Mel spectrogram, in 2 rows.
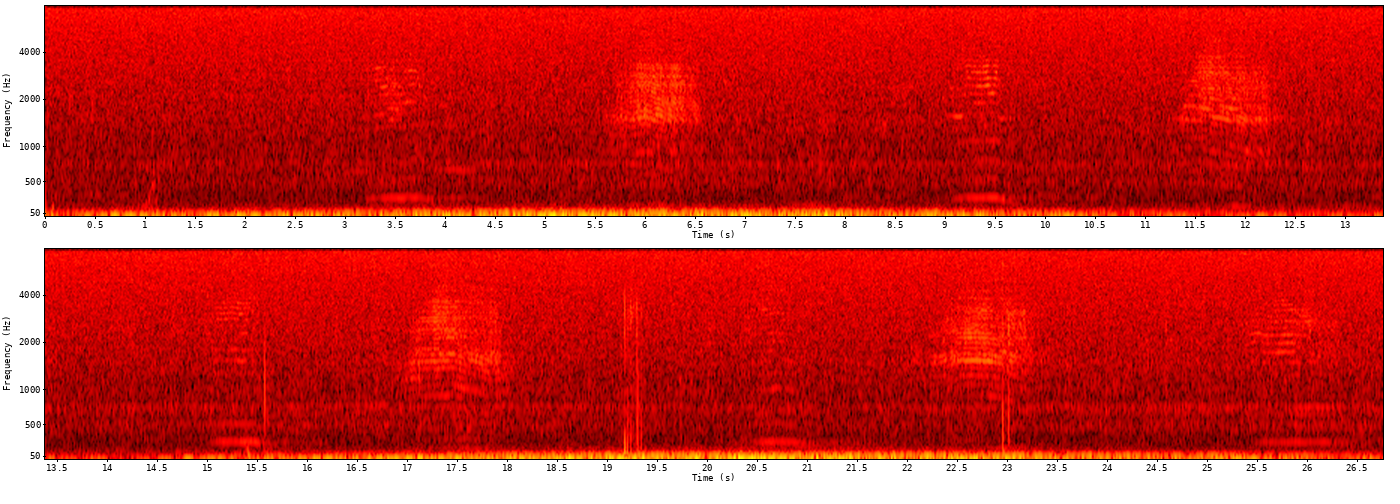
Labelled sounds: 5.7	6.2	humpback whale, 1.4 to 1.8 kHz
9.2	9.6	humpback whale, 2.4 to 3.3 kHz
11.3	12.2	humpback whale, 1.3 to 1.9 kHz
15.1	15.4	humpback whale, 3.0 to 3.2 kHz
17.0	17.9	humpback whale, 0.93 to 1.9 kHz
22.4	23.0	humpback whale, 1.4 to 1.8 kHz
25.4	25.9	humpback whale, 1.7 to 3.3 kHz

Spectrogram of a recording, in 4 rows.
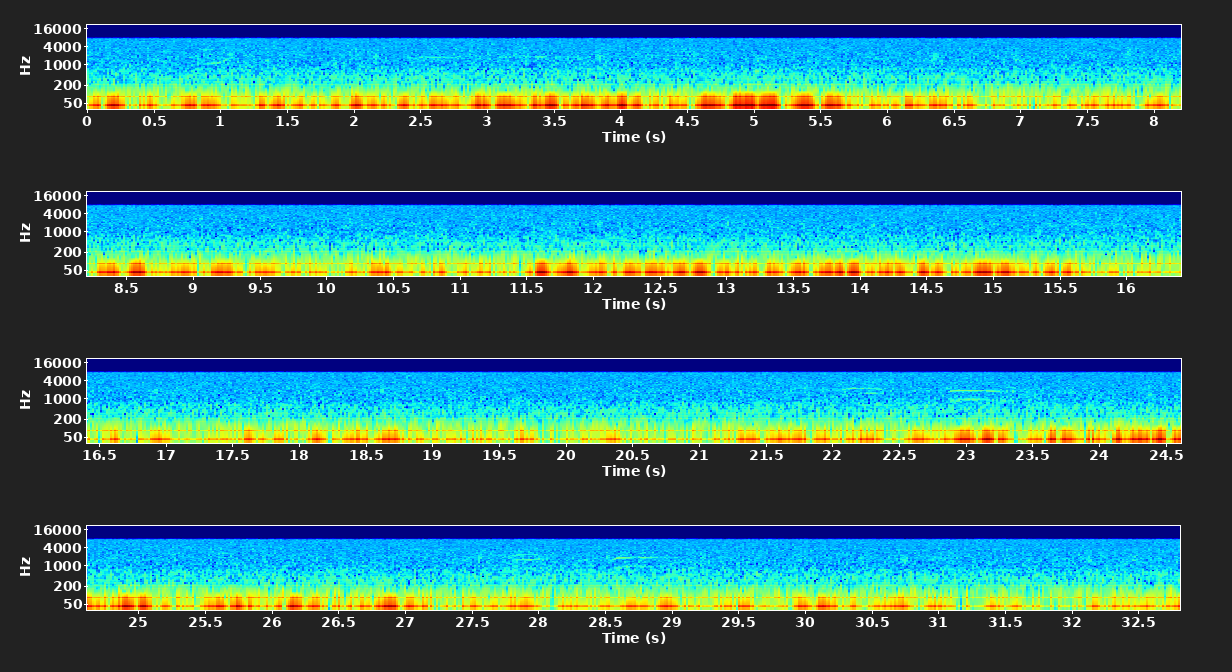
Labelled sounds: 2.4	2.8	killer whale, Bigg's (transient), 1.6 to 1.8 kHz
22.1	22.3	killer whale, Bigg's (transient), 2.0 to 2.3 kHz
22.9	23.3	killer whale, Bigg's (transient), 0.80 to 1.9 kHz
27.8	29.0	killer whale, Bigg's (transient), 1.4 to 2.5 kHz

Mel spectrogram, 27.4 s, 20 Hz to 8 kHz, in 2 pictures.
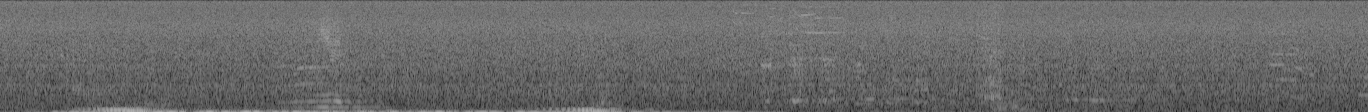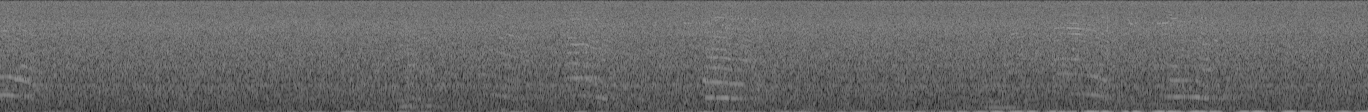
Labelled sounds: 8.0	8.3	humpback whale, 3.2 to 3.4 kHz
13.6	14.0	humpback whale, 0.80 to 0.99 kHz
19.4	19.7	humpback whale, 0.83 to 0.99 kHz
20.7	21.1	humpback whale, 0.80 to 1.7 kHz
24.2	24.7	humpback whale, 3.3 to 3.7 kHz

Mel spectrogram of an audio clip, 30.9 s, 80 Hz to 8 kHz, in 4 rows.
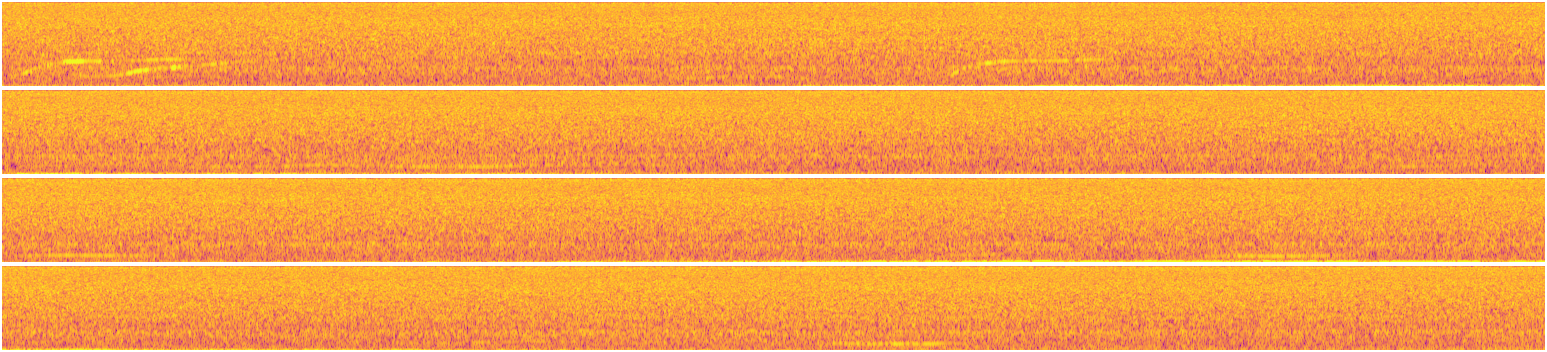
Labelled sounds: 0.2	0.5	humpback whale, 0.80 to 1.0 kHz
4.9	5.2	humpback whale, 0.83 to 1.0 kHz

